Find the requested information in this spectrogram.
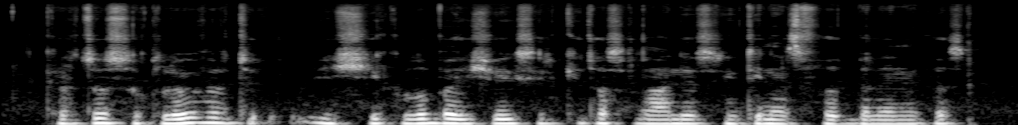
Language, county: Lithuanian, Kaunas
